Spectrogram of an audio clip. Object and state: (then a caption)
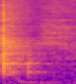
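Empty takeaway coffee cup, hollow sound. An empty takeaway coffee cup is struck once, giving a single short, hollow knock with a mid-pitched ring that fades within a fraction of a second. The sound is hollow because the empty cup has its weight on the outside with nothing inside the center to weigh it down.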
